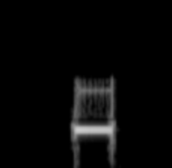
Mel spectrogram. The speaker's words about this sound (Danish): Velkommen til voicemail. Mm. Indtal din besked efter tonen.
